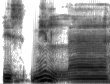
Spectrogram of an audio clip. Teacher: jika lafdzul jalalah, lafal Allah didahului oleh huruf yang berharokat bertanda kasroh, maka huruf lamnya dibaca tipis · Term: lam tipis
